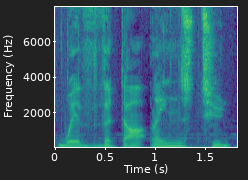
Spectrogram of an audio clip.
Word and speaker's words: Dartling: And sometimes I may mispronounce Dartling as Darlene. Forget the T, you are my darlings.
